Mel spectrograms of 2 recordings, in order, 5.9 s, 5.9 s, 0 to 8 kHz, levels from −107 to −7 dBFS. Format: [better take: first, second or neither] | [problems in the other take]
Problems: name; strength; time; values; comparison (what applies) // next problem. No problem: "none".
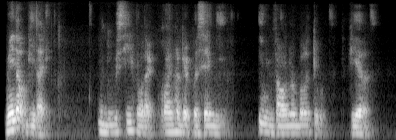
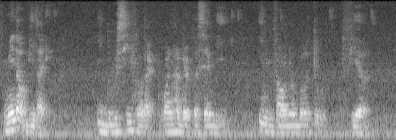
second | noise reduction (neural mask model DeepFilterNet 3)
